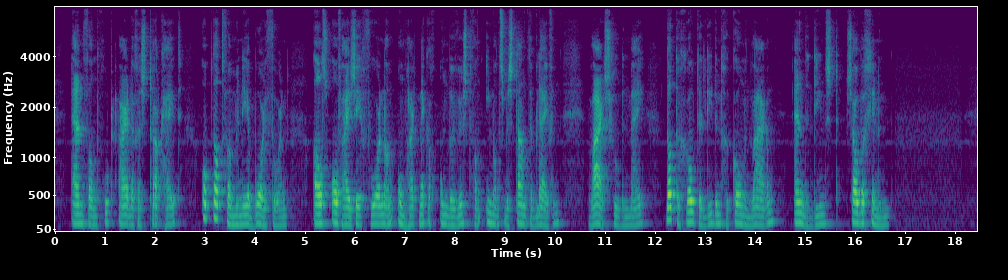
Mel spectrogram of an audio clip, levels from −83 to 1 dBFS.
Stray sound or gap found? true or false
false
